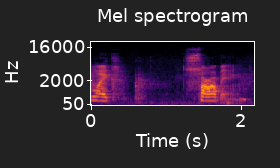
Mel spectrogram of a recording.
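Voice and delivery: normal talking voice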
